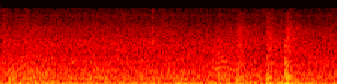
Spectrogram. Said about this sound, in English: I climbed down after some time, freshened up, had one cup of tea, and sat by the window and saw my sister mentally challenging herself to read the names of the station quickly while the train was speeding by.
